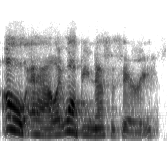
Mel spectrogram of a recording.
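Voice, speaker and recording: A woman's voice: mid-range voice, big pitch swings, normal speed, a bit bright, dull audio. A woman playing a sweet, dim, eager young woman in 1940s radio sitcom style, naive and earnest. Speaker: amateur theatre performer.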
